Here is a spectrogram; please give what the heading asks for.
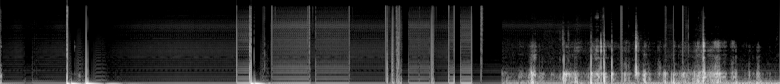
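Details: A loud, steady low mains hum and buzz on a microphone line, broken by sharp clicks and handling noise, from an ungrounded chassis; connecting the ground at the microphone end greatly reduced it.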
